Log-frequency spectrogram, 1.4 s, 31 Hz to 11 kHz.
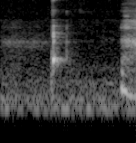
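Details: A baby's first hiccups, recorded 6/24/14: a sharp, brief hiccup, then a second catch with a small voiced sound; ordinary infant hiccups.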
